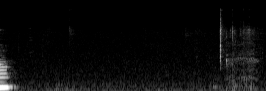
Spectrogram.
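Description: Near silence, then a little after three seconds in, a short run of clicks and soft rustling from a tarot card being laid down on the deck and the next card handled.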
